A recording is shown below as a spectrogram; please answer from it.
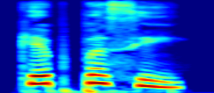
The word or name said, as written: ಖಪ್ಪಸು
